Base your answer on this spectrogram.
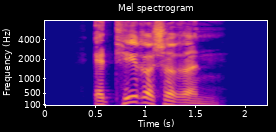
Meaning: inflection of ätherisch: 1. strong genitive masculine/neuter singular comparative degree 2. weak/mixed genitive/dative all-gender singular comparative degree
- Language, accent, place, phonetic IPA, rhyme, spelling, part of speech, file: German, Germany, Berlin, [ɛˈteːʁɪʃəʁən], -eːʁɪʃəʁən, ätherischeren, adjective, De-ätherischeren.ogg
